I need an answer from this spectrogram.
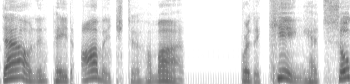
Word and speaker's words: Haman: Thirdly, there's Haman, or Haman would be the proper pronunciation.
